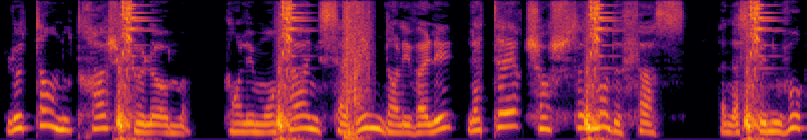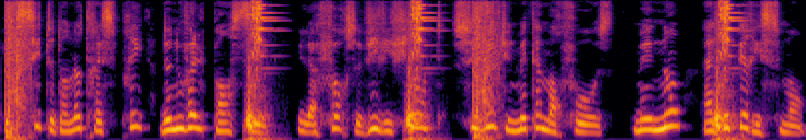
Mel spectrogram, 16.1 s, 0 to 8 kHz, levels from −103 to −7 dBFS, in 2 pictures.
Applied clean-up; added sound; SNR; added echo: none; Whoosh, swoosh, swish; 3 dB; none.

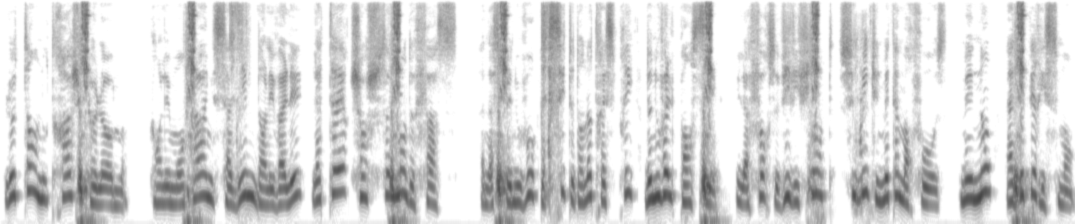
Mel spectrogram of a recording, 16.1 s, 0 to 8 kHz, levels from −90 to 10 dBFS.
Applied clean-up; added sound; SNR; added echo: neural mask model Resemble Enhance denoiser.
